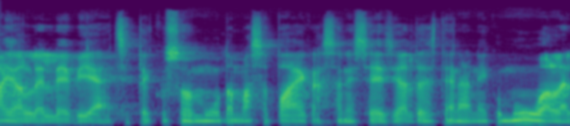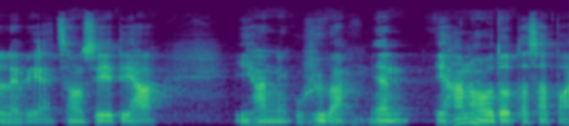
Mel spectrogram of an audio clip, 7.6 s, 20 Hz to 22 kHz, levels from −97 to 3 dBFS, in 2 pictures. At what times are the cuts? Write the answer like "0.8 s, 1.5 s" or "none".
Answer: none

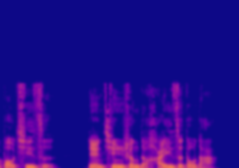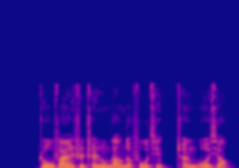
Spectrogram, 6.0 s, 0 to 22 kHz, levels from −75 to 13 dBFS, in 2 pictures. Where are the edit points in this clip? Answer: 3.3 s

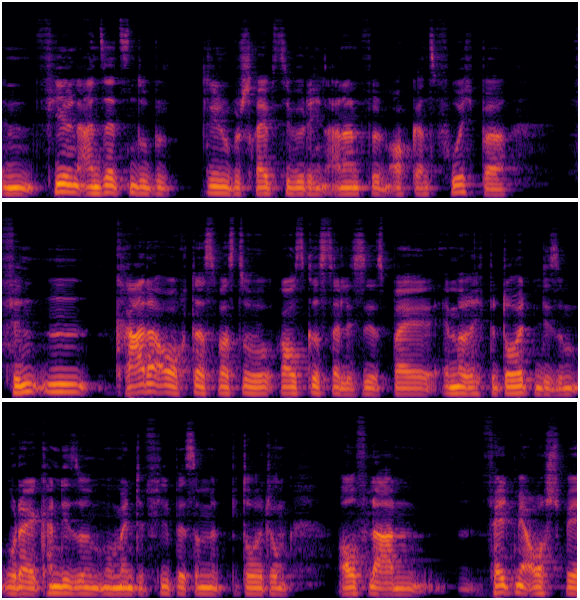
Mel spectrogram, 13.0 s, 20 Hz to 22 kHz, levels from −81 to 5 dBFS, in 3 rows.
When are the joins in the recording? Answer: none

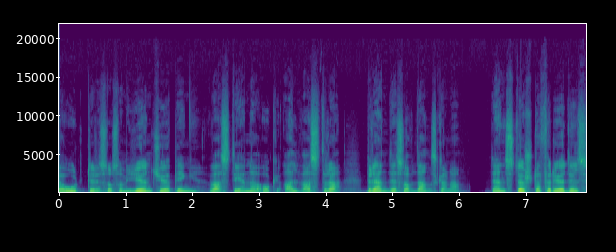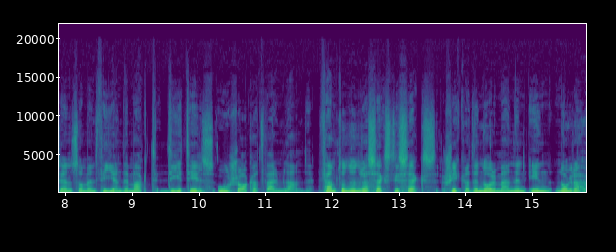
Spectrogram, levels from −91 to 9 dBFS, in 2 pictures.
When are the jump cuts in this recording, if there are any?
6.4 s, 11.7 s

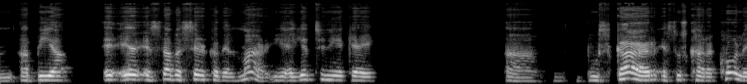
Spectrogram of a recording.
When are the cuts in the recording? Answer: none

